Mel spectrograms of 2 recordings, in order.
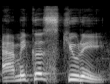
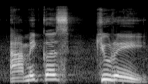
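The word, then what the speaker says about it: amicus curiae: अभी देखो एमिकस क्यूरेई, ठीक है, एमिकस क्यूरेई, प्रोनाउंसिएशन करो, एमिकस क्यूरेई, ठीक है, इसका मतलब क्या होता है?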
